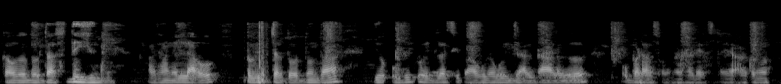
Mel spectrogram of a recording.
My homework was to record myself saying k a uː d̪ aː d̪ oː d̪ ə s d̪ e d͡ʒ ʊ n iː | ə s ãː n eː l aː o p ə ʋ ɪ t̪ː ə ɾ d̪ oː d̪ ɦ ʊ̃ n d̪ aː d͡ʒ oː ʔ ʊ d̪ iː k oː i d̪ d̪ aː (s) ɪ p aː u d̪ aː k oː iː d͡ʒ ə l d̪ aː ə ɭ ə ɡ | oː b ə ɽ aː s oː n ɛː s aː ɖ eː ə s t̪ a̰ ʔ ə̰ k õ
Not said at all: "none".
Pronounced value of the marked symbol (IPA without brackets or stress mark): s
